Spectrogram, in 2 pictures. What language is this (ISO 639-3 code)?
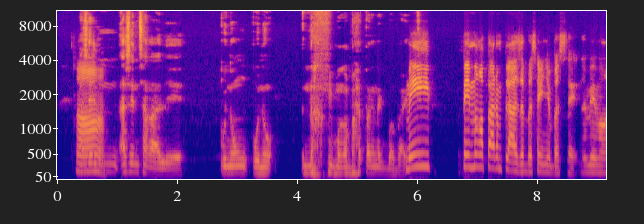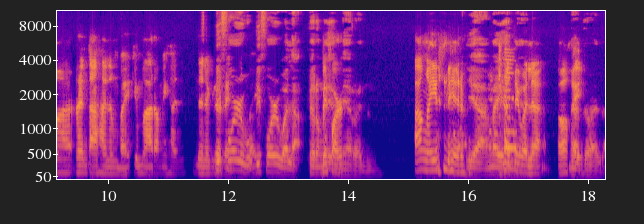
fil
